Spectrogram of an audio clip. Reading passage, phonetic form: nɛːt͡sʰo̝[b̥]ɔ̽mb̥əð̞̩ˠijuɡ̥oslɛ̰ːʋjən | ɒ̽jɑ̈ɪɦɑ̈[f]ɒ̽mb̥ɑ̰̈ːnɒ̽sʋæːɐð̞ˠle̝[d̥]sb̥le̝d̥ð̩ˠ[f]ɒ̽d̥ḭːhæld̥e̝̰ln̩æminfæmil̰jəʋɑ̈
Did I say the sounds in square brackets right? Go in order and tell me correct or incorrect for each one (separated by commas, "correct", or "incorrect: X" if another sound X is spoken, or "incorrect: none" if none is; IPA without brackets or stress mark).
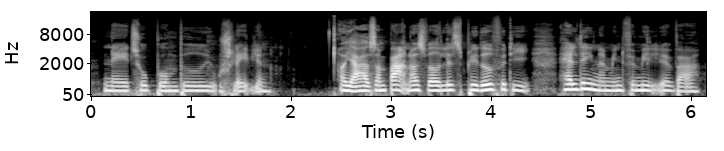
correct, incorrect: s, correct, correct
